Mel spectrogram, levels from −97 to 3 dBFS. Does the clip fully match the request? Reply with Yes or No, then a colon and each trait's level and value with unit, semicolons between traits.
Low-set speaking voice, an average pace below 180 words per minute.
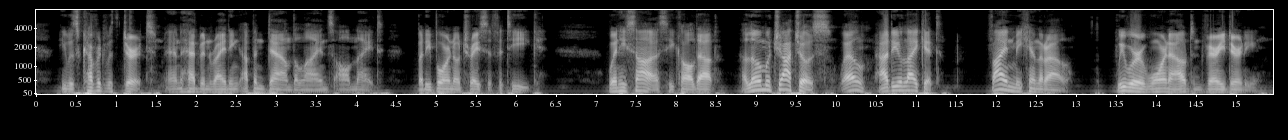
No: very low, 95 Hz; average, 185 wpm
